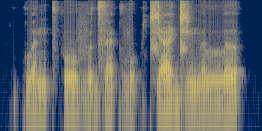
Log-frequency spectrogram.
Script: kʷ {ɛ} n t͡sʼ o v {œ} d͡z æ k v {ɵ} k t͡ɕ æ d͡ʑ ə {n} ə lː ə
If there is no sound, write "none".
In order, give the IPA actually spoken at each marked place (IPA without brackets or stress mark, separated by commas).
æ, ɵ, o, n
